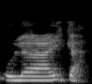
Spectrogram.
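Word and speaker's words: أولئك: বহুবচন আমরা পাবো এবার উলাইকা। এই উলাইকার উ এর পরে যে ওয়াওটা আছে ওয়াওটা উচ্চারণ হয় না, এই জন্য এখানে মাদ হবে না, উলাইকা।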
